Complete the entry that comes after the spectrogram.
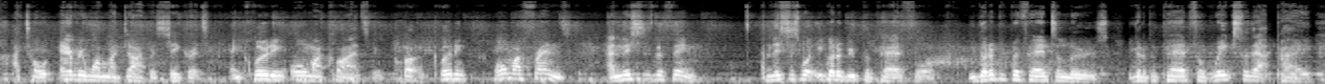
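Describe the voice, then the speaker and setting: With an Australian accent, a man speaks at a fairly high pitch in an animated tone with lively intonation. Noticeable background noise sits behind him. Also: fairly quick pace. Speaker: small business owner and vlogger. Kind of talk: motivational talk to camera. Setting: gym at night. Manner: animated, emphatic.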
